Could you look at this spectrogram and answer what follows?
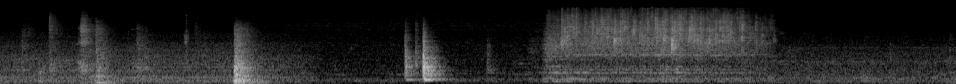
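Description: Two sharp knocks a couple of seconds apart, then a wall-mounted bathroom mixer tap running into the washbasin for about two seconds before it is shut off abruptly.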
